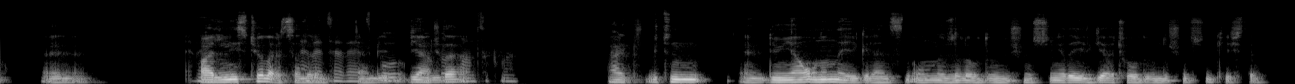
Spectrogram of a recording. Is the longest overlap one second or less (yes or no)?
no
